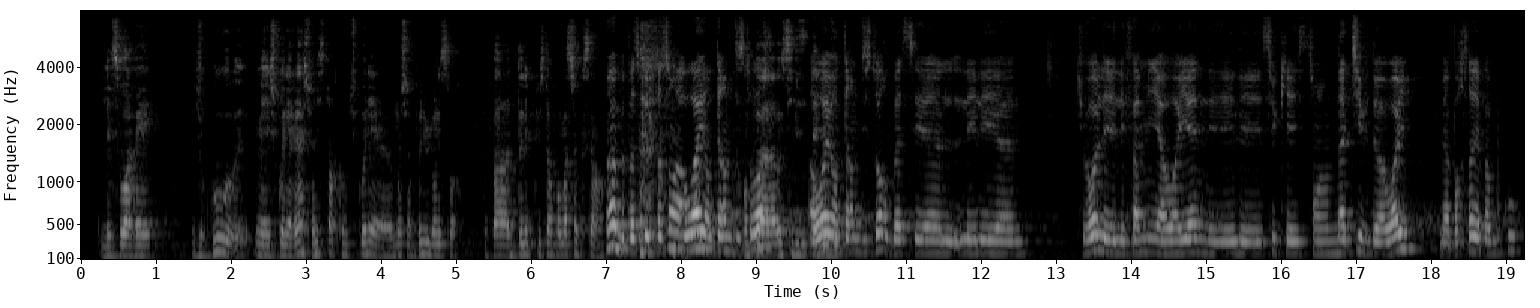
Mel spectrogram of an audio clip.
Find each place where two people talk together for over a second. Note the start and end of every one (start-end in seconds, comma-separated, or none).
none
